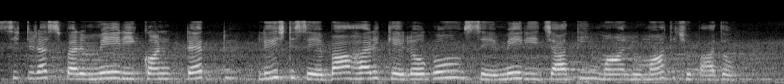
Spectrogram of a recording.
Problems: constant background noise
